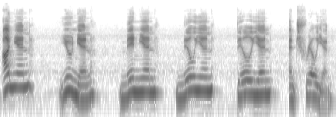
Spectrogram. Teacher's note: Notice that in these words, there's no clear sound from the I. Instead, the N or the L in front of it changes the I to sound more like a Y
